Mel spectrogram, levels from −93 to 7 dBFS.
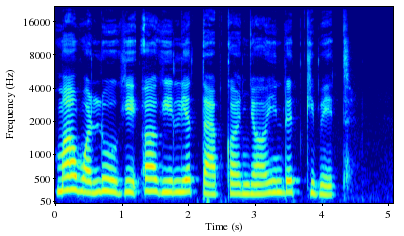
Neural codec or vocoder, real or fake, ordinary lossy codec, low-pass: vocoder, 44.1 kHz, 128 mel bands every 512 samples, BigVGAN v2; fake; none; none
